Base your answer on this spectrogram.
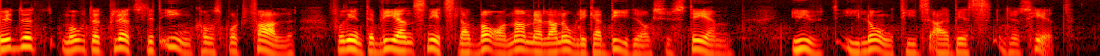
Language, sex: Swedish, male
